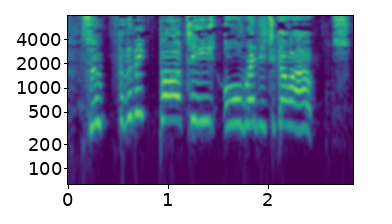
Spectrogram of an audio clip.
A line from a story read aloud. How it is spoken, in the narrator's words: shouted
